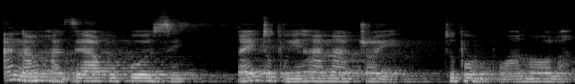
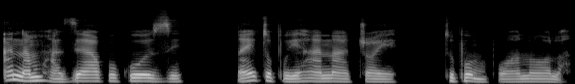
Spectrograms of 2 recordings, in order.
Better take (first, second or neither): second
